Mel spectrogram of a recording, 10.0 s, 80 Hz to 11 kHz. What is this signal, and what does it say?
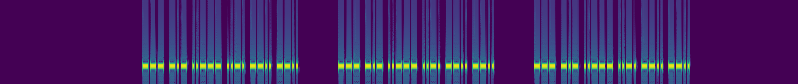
Morse code, heard as a keyed tone, about 51 wpm, 700 Hz. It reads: OK2FZZ OK2FZZ OK2FZZ
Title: DXCC-100 Call Signs - 6 Characters - Repeated 3x - 50wpm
